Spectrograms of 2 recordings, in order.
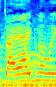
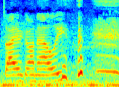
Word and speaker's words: Diagon Alley: one of the movies where Harry is trying to travel by flu powder and says diagonally instead of Diagon Alley so sometimes I say it wrong uh but anyway that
